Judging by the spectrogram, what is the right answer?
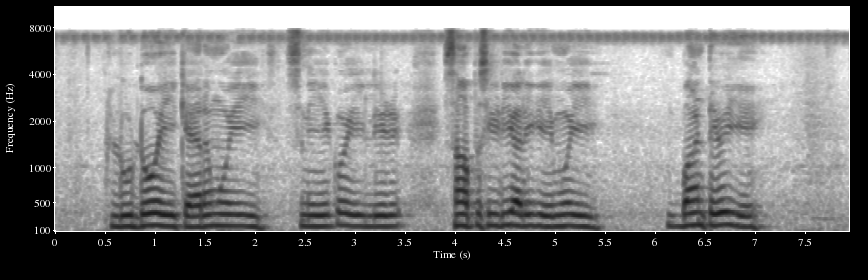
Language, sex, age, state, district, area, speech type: Dogri, male, 18-30, Jammu and Kashmir, Kathua, rural, spontaneous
